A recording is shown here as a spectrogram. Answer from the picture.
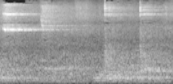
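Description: Table tennis serve and the start of a rally: the celluloid ball being struck by the bats and bouncing on the table, with sharp strokes about a second and a third in and again near the end. A high, ringing tone sounds through the first half-second.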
